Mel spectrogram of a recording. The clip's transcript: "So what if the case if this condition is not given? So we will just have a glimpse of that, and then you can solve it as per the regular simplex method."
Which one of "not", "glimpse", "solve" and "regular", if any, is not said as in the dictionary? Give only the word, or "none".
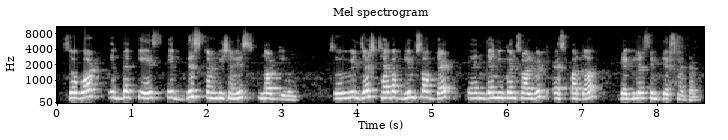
none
